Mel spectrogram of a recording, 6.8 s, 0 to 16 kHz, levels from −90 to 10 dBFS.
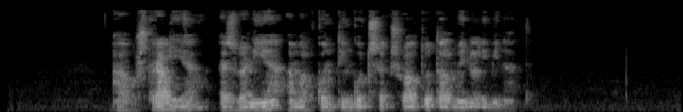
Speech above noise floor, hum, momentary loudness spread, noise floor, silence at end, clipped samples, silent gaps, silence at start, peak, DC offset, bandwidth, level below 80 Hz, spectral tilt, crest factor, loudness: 40 dB; none; 11 LU; -72 dBFS; 1.7 s; under 0.1%; none; 1.15 s; -10 dBFS; under 0.1%; 11.5 kHz; -64 dBFS; -4 dB/octave; 24 dB; -32 LUFS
